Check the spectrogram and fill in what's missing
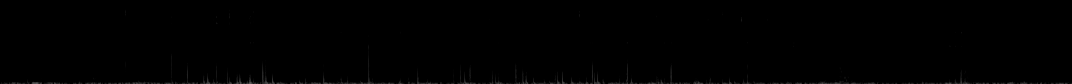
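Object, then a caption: Carved wooden dolphin figurine. A solid carved wooden dolphin figurine is held in the hands while long red nails scratch and tap across its surface and underside. The result is a quiet, dense run of short, dry clicks and taps with very little ring, mixed with soft scratching and a faint high edge.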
